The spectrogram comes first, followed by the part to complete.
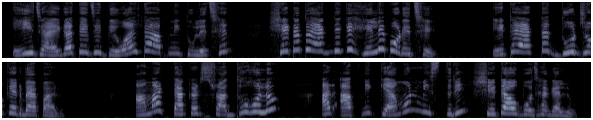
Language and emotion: Bengali, angry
